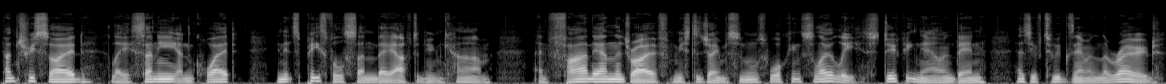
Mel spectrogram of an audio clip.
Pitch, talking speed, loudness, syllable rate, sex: 105 Hz, 165 wpm, -18 LUFS, 4.8 syllables/s, male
